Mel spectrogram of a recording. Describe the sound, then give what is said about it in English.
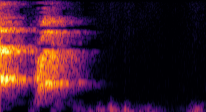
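A dog barks sharply at the start, a couple of quick, bright barks that fade into near silence, with no one speaking. “What's your dog's name? Oh, my dog's name is Skipper. Oh, okay. Yes, I'm sorry. He likes barking at everything.”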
